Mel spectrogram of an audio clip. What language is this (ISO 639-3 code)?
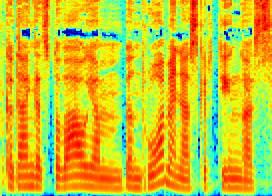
lit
